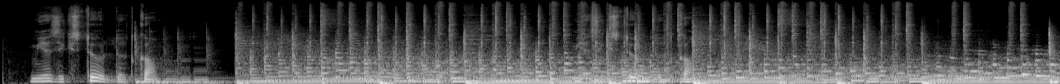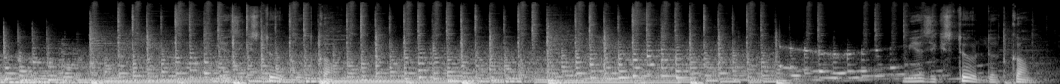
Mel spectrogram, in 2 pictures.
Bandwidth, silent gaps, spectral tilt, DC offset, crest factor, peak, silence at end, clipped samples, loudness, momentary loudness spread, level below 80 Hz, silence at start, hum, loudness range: over 20 kHz; none; -6.5 dB/octave; under 0.1%; 14 dB; 0 dBFS; 0.15 s; under 0.1%; -16 LUFS; 8 LU; -22 dBFS; 0.3 s; none; 5 LU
